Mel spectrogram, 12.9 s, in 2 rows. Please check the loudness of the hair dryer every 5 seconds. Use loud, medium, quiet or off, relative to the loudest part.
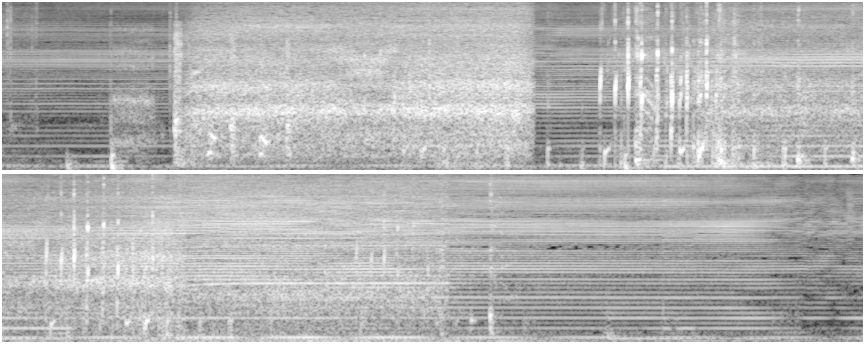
loud, medium, off.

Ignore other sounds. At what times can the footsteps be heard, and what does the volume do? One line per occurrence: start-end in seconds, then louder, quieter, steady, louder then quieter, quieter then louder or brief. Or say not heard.
not heard.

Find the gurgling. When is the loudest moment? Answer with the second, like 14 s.
5 s.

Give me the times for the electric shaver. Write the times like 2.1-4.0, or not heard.
0.0-12.8.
